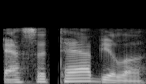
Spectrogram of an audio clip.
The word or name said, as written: acetabula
